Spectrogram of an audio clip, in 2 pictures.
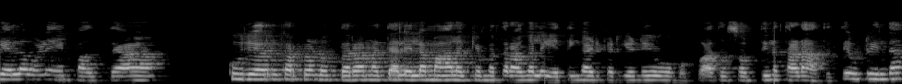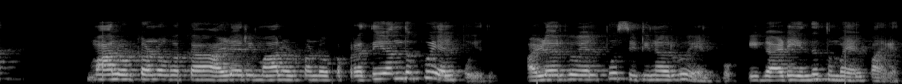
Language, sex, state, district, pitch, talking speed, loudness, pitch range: Kannada, female, Karnataka, Bellary, 210 Hz, 145 wpm, -26 LUFS, 195-225 Hz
